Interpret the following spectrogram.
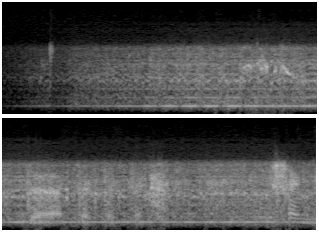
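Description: Open space-to-ground radio channel: steady static hiss with a constant low hum, swelling in over the first two seconds, with faint garbled fragments in the middle.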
